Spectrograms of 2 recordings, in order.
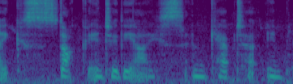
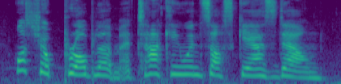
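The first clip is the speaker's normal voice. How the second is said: loud, higher indignant shout; angry yell; 5 semitones higher, 15 dB louder than usual. A narrator's reading. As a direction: confront him hard. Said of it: "Medaby yelled".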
